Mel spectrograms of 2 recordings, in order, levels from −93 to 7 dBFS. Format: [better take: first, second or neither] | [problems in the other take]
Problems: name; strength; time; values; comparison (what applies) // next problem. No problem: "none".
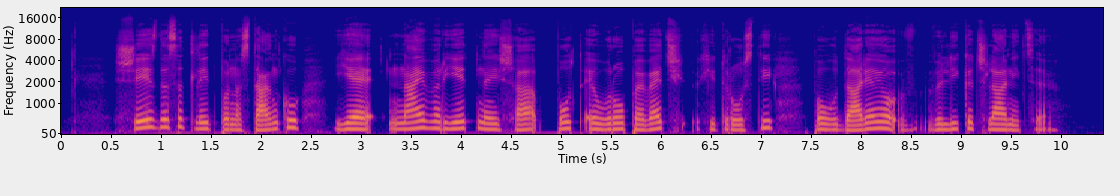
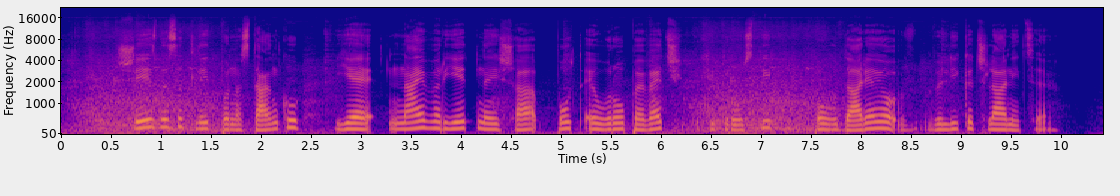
first | background sound (Sliding door); 16 dB below the speech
